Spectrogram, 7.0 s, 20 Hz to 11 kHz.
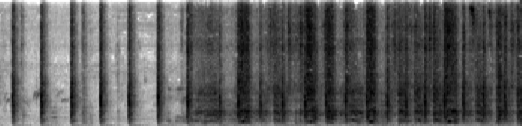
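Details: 1985 Dodge D150 pickup under restoration, being cranked: slow, even starter pulses about two to three per second, then the engine rumbles unevenly trying to catch; intermittent cranking, bad starter suspected, not confirmed.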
